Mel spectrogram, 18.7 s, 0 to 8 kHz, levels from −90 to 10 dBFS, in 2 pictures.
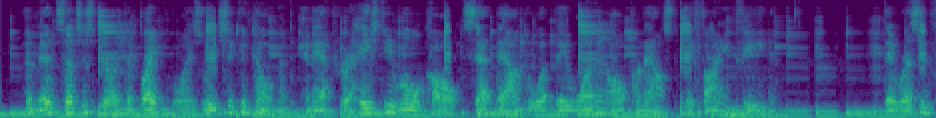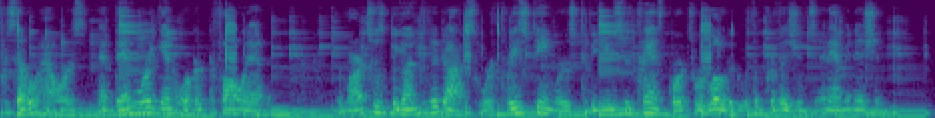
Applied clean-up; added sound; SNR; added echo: none; Bass guitar; 5 dB; reverberation time 0.3 s.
